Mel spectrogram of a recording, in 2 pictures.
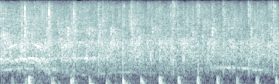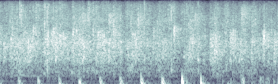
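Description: An audience applauds loudly and steadily, a dense wash of many hands clapping, with a regular low thump pulsing underneath about three times a second throughout.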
